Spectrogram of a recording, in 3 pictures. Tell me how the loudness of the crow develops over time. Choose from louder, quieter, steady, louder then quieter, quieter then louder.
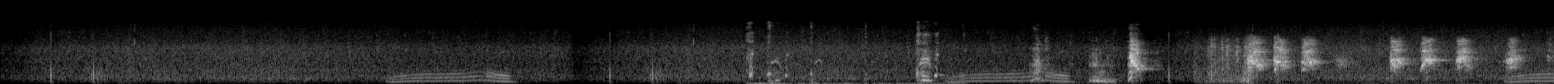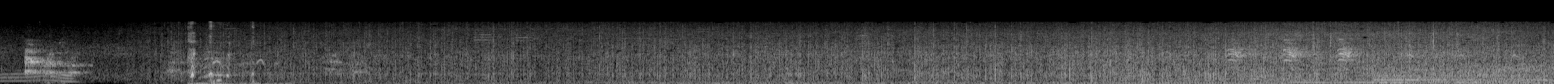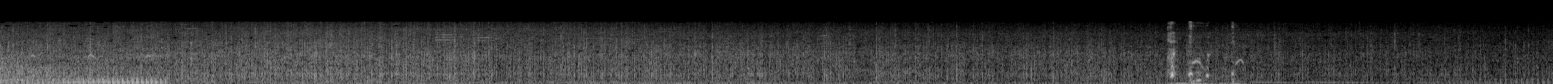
quieter.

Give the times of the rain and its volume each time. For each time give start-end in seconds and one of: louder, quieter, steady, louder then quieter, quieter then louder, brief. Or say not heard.
0.0-46.5 louder then quieter.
